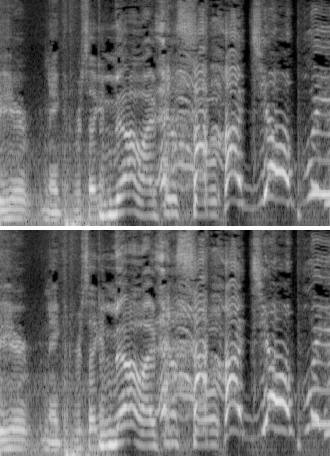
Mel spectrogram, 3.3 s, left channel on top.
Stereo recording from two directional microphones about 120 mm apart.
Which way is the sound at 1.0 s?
15° right (ahead or behind).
